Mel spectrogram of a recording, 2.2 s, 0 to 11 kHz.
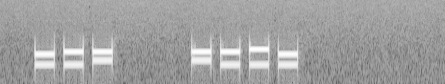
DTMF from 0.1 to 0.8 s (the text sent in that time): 450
